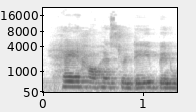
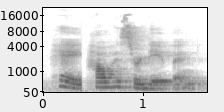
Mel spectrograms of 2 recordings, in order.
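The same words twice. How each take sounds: First: It is said quickly and with tension. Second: It is said slowly and in a relaxed way. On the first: It is an ordinary, everyday greeting. The speaker calls it wrong. "how you would normally say, ... In a very fast and precious way" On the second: It is meant to sound seductive. The speaker calls it right. "just say it in a very relaxed way"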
